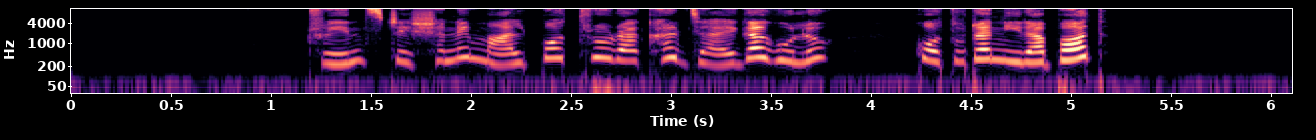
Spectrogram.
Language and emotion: Bengali, fearful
